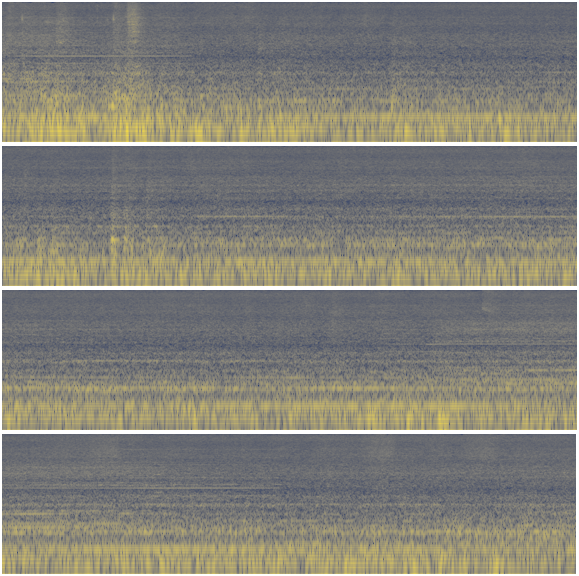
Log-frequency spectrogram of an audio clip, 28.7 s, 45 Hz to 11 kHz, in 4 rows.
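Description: Tobu 9000 series electric train running, heard from inside a passenger car: a steady rumble of wheels on rail, with faint steady whines from the running gear that come and go.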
